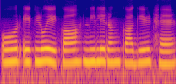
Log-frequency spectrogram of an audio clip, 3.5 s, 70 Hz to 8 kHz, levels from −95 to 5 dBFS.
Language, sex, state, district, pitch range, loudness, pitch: Hindi, male, Haryana, Charkhi Dadri, 235-250 Hz, -13 LUFS, 245 Hz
